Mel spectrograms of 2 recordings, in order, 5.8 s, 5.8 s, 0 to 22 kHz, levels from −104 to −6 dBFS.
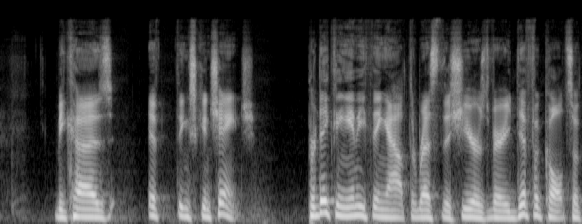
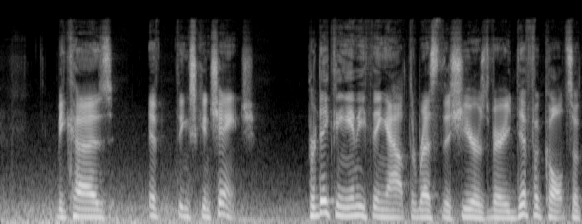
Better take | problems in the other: first | low rumble; faint; throughout; 25 dB below the speech

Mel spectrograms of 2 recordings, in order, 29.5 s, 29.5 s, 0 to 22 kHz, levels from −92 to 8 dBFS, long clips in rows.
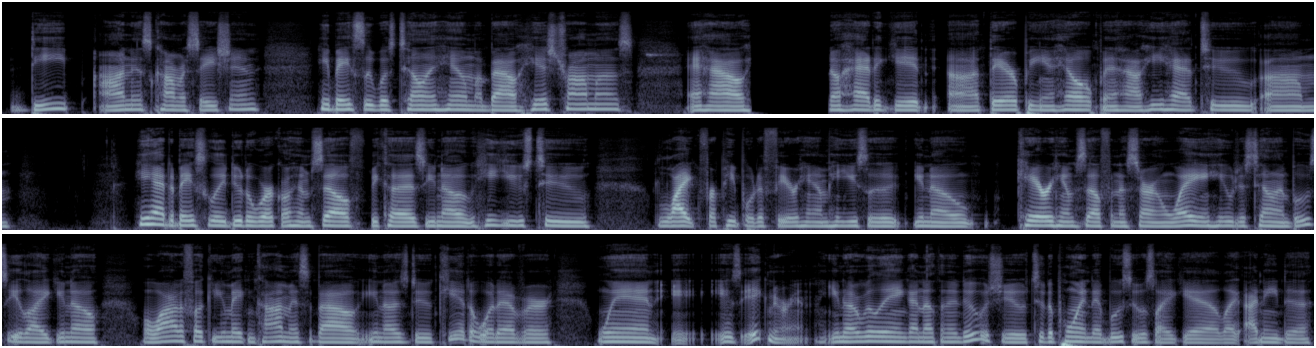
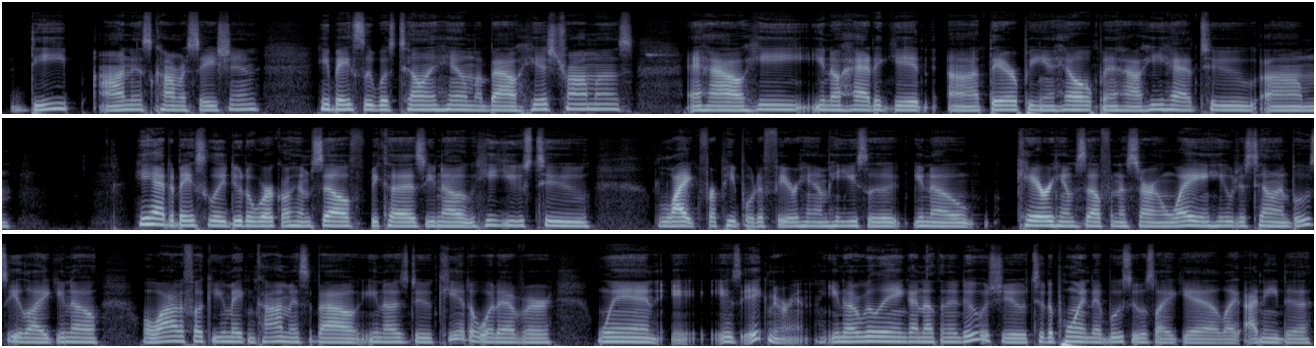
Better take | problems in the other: second | audio cutting out; at 5.5 s for 0.5 s

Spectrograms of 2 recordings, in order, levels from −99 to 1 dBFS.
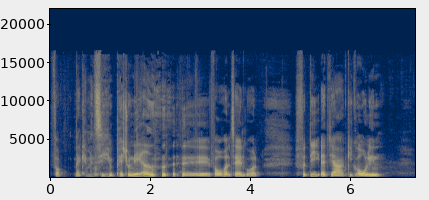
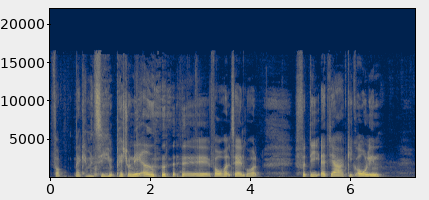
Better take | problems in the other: second | thin; somewhat; fading below 300 Hz

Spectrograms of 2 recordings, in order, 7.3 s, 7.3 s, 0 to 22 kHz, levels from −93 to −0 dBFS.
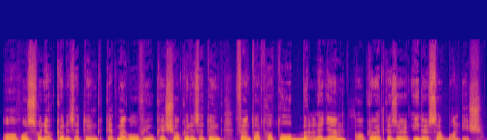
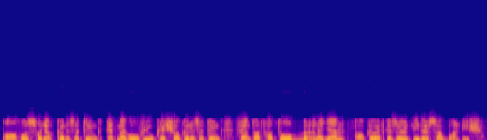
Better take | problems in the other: first | phone-call audio; poor line; nothing above 3.5 kHz

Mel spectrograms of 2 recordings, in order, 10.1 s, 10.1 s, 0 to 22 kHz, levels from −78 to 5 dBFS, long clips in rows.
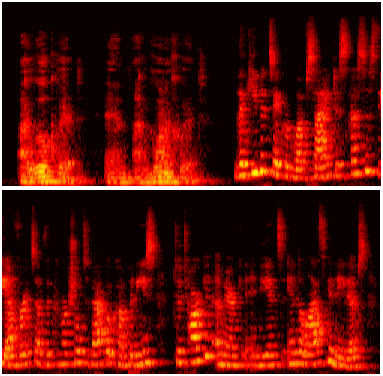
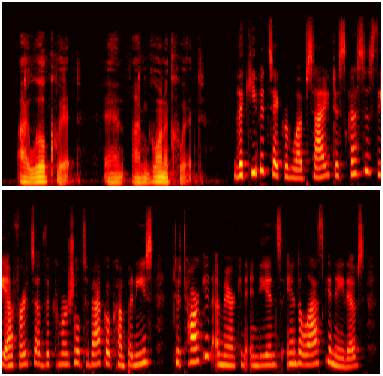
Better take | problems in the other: second | room echo; slight; dies away in 0.4 s // off-mic speech; far

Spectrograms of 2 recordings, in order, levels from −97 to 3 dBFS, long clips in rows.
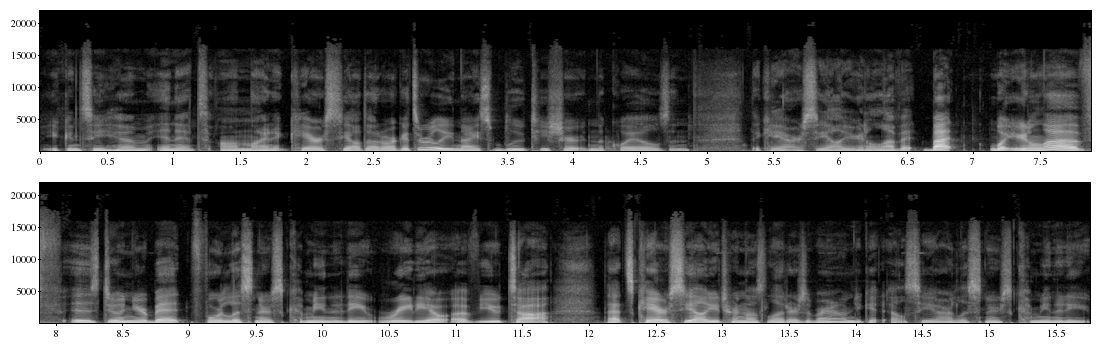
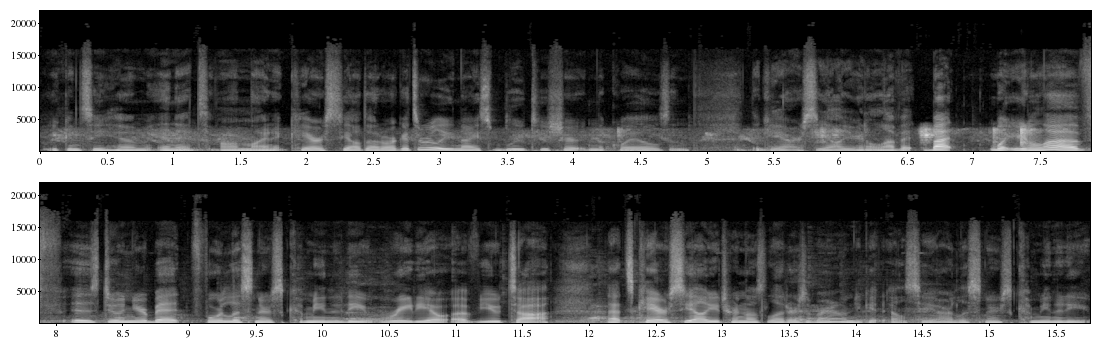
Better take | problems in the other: first | animal sounds; loud; throughout; 9 dB below the speech

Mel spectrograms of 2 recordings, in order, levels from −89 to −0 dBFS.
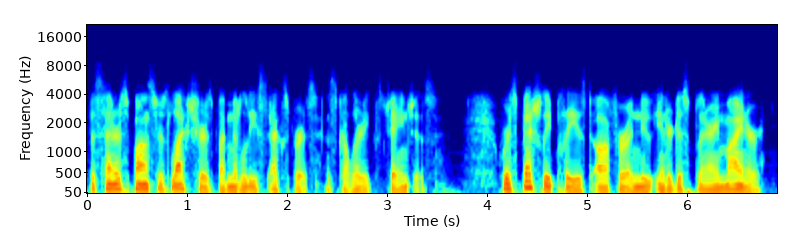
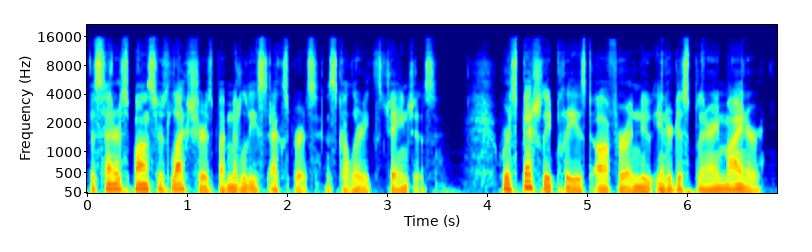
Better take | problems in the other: second | muffled; very; fading above 3.5 kHz

